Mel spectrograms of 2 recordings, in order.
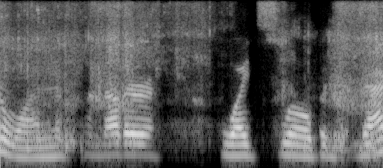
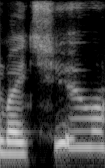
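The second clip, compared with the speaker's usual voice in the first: voice breaking in a sudden wild crack; 9 semitones higher than usual. Narrating the next step of the work, the speaker's voice cracks. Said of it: "crazy voice crack".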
